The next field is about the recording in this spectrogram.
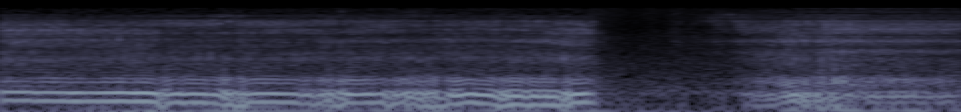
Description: Listen carefully because you can hear only the dog snoring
